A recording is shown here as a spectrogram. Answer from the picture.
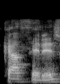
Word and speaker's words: Cáceres: Yeah, this is Cáceres, which is spelled Caceres, Cáceres, with the Spanish C, Cáceres.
